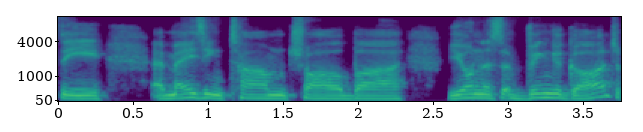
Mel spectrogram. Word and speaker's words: Jonas Vingegaard: I looked up the correct pronunciation, as Jonas would indeed say it himself, and it is Jonas Vingegaard. So that is the correct pronunciation if you're doing it the right way.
